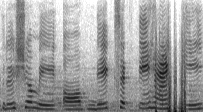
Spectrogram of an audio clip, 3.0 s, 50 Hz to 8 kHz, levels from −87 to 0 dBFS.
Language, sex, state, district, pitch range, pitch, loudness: Hindi, female, Punjab, Pathankot, 280-355 Hz, 320 Hz, -13 LUFS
